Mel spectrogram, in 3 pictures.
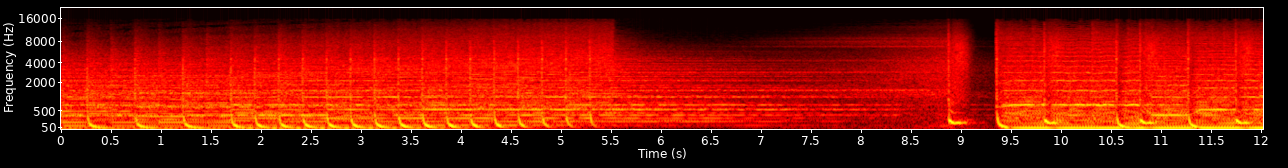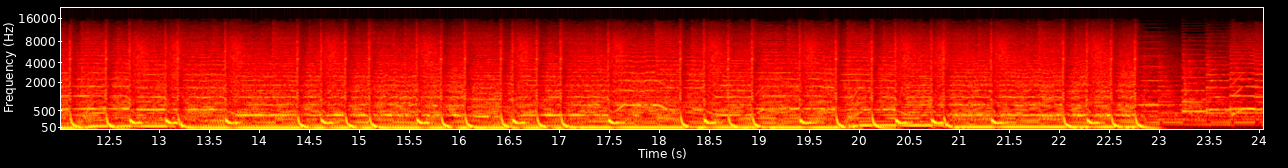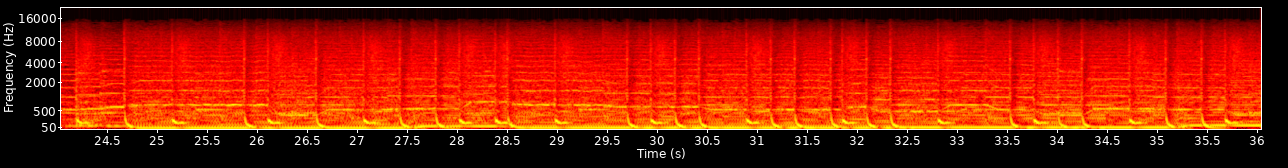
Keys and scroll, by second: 0.3 ctrl+z, 0.5-3.4 scroll down 1, 3.4 ctrl+z, 5.0 ctrl+z, 6.1 scroll down 1, 6.3 ctrl+z, 7.7 ctrl+z, 7.9 scroll up 1, 8.2 x, 8.9-9.5 scroll up 1, 9.5-9.8 scroll down 2, 9.7 ctrl+z, 15.3-15.9 scroll down 2, 15.9-16.5 scroll up 1, 19.7 scroll down 1, 19.9-20.3 scroll up 1, 20.5 scroll up 1, 20.5 scroll down 1, 22.9 ctrl+z, 23.3-23.7 scroll up 1, 25.6 p, 27.0 ctrl+z, 27.8-28.2 scroll down 1, 35.1 ctrl+z.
